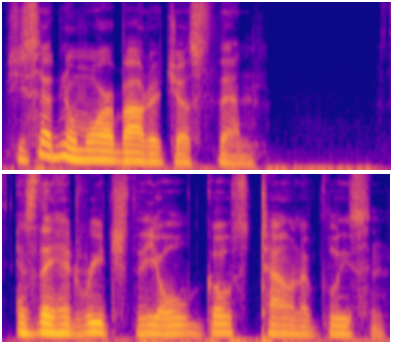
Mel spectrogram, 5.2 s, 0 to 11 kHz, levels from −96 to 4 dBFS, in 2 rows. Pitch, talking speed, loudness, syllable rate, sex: 125 Hz, 210 wpm, -18 LUFS, 5.1 syllables/s, male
